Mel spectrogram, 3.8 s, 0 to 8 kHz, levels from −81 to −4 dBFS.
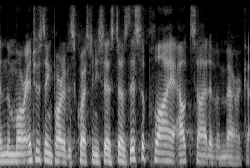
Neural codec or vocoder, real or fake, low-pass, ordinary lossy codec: vocoder, 22.05 kHz, 80 mel bands, WaveNeXt; fake; 7.2 kHz; MP3, 48 kbps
